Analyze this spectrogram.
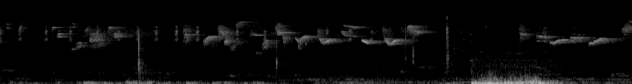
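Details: Red-backed shrike recorded in 2025 at Artomaña, Orduña, Bizkaia, Spain: a rapid, scratchy twittering of high chirps and short trills that runs continuously, with a brief low rumbling thump near the end.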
